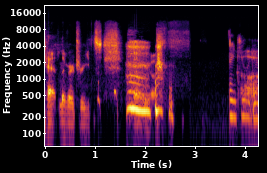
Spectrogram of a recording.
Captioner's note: laughs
